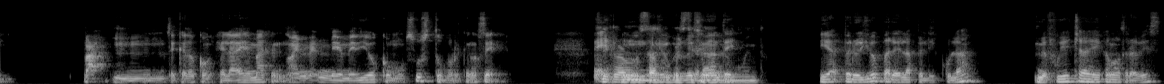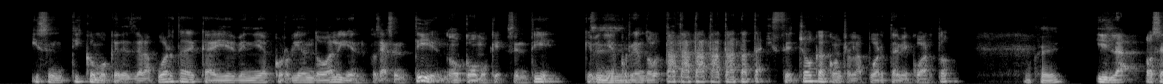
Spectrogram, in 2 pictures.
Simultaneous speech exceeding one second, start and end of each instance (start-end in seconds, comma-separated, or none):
5.9-7.5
